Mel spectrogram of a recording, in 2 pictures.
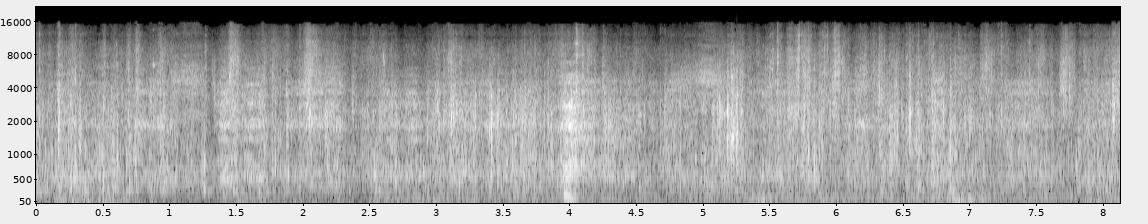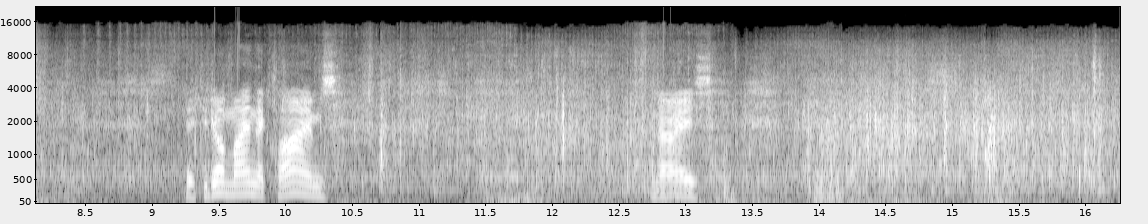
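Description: Bicycle tyres crunch and bump over a rocky dirt trail.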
